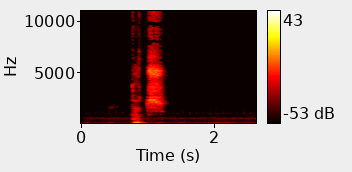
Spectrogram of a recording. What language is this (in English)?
Serbian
